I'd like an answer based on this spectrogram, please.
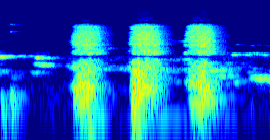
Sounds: Sniff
